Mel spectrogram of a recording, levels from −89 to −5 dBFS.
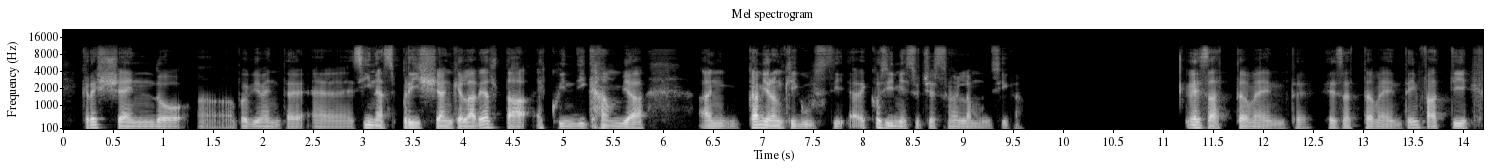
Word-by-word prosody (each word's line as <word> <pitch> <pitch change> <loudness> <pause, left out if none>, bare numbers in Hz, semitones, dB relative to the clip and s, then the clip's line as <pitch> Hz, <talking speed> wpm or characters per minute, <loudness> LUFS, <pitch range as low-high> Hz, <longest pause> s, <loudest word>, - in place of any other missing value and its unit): crescendo, 85 -6 +1
uhm, - - -12
poi 90 - -1
ovviamente, 80 -3 -3
ehm, 75 -1 -6
si 120 +10 0
inasprisce 105 -1 +2
anche 95 -2 +3
la 85 -1 +6
realtà, 120 -6 +3
e - - -9
quindi 90 0 -3
cambia 95 -4 +2 0.6
an 95 -2 -2
cambiano 120 -4 +7
anche 95 +1 0
i - - -1
gusti, 80 -4 -6
uhm, - - -2
e - - -4
così 105 -7 +1
mi 90 - 0
è - - -2
successo - - -7
nella 80 -1 -1
musica. 70 -2 -12 1.6
Esattamente, 85 -4 0
esattamente. 75 -4 -3
Infatti, 90 -4 -1
85 Hz, 120 wpm, -26 LUFS, 80-95 Hz, 1.6 s, cambiano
